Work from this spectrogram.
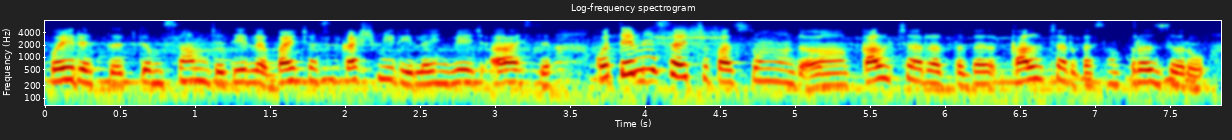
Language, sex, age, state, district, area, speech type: Kashmiri, female, 18-30, Jammu and Kashmir, Budgam, rural, spontaneous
